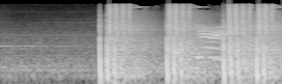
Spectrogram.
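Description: Rapid gunshots fire loudly and echo.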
